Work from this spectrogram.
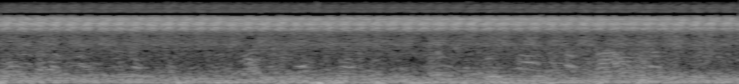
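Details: A continuous sizzling chorus of cicadas fills a sunset on the steep seaside cliffs of Cape Fiolent in Crimea, even and unvarying in loudness from start to finish.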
